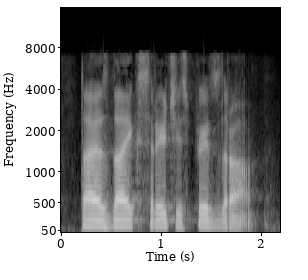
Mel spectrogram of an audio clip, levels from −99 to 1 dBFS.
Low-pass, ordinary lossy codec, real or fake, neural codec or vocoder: 7.2 kHz; AAC, 48 kbps; fake; codec, 16 kHz, 8 kbps, FunCodec, trained on Chinese and English, 25 frames a second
